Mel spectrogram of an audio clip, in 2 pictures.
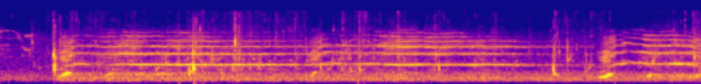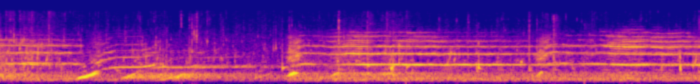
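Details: Killer whale (Orcinus orca), calls.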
